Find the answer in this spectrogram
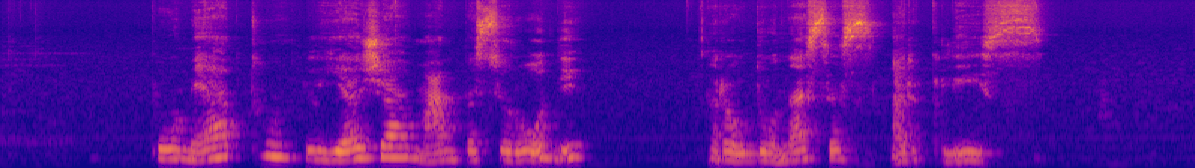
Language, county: Lithuanian, Marijampolė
